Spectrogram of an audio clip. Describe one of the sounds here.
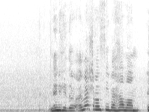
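A video game's cartoon character voice cries out cheerfully through a small tinny speaker.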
